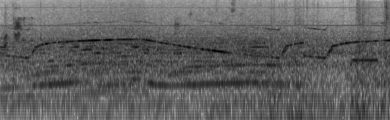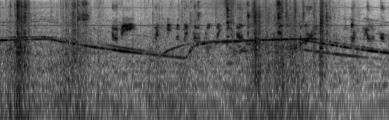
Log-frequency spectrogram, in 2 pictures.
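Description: Police car siren wailing, each cycle rising quickly, holding, then falling slowly, about three times, heard from inside the pursuing patrol car over engine and road noise. A short sharp knock cuts in about halfway through.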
